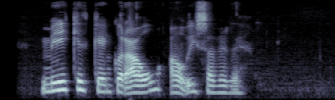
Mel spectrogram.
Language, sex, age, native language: Icelandic, female, 30-39, Icelandic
